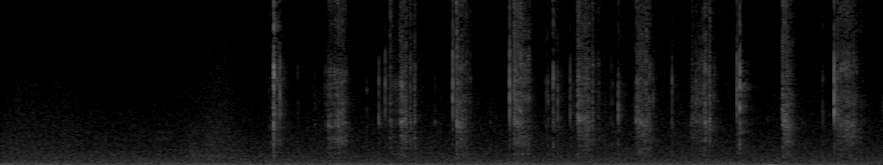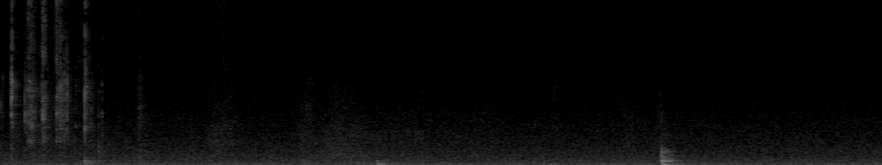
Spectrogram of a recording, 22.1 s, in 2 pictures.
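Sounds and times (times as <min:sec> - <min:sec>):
peeler scraping potato: 0:03.4 - 0:12.3.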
